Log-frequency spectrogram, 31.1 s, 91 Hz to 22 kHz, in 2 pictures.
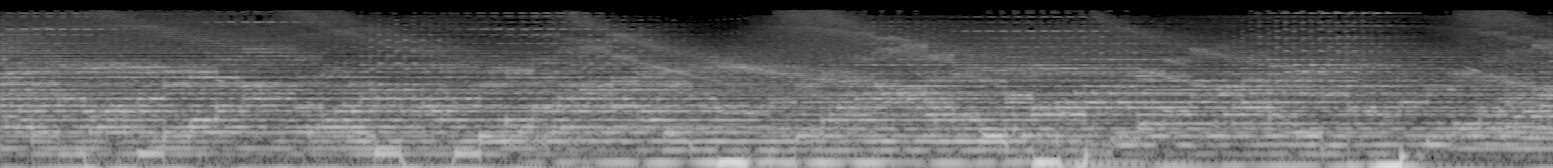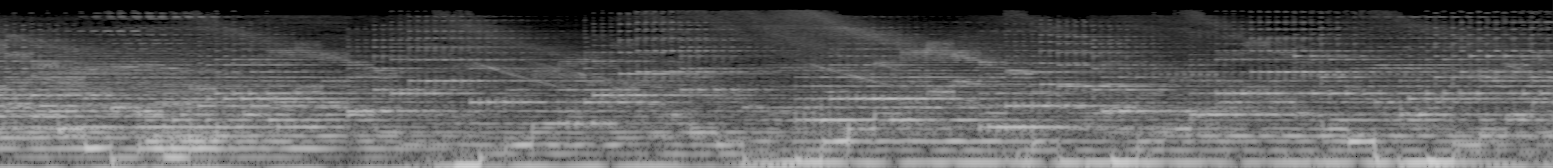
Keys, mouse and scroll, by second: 5.4 s, 9.6 click, 9.8 t, 11.8 click, 17.5 Delete, 19.0 click, 24.0 click, 28.3 click.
